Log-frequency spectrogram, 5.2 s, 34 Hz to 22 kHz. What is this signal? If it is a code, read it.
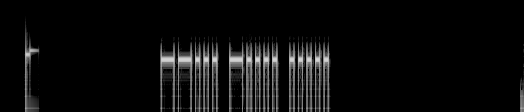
Morse code, heard as a keyed tone, about 28 wpm, 700 Hz. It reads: 765
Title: Numbers - 3-Digit 28wpm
